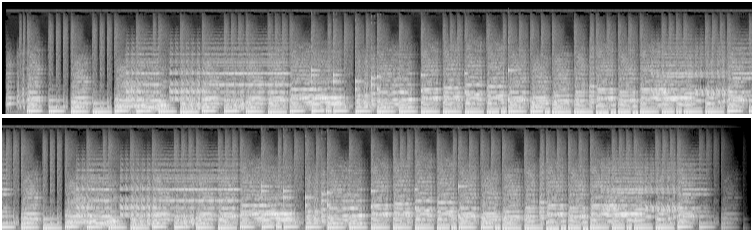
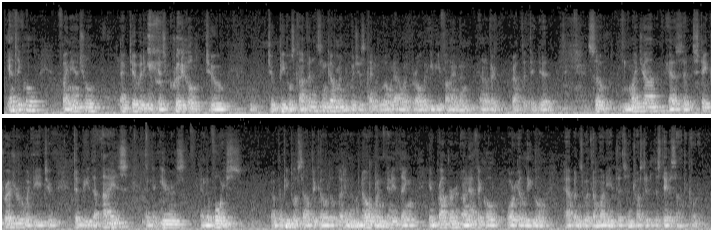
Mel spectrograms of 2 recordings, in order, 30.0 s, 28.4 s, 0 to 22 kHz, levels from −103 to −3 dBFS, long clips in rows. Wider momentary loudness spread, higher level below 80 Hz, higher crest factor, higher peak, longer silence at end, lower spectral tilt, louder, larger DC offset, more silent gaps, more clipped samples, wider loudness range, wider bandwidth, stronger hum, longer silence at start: second, 4 LU vs 13 LU; first, -30 dBFS vs -42 dBFS; about the same, 14 dB vs 16 dB; first, -2 dBFS vs -6 dBFS; first, 0.35 s vs 0 s; second, -6.5 dB/octave vs -9 dB/octave; first, -16 LUFS vs -22 LUFS; second, 0.3% vs 0.8%; neither; neither; second, 1 LU vs 5 LU; first, 16 kHz vs 12 kHz; neither; about the same, 0.1 s vs 0 s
